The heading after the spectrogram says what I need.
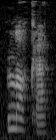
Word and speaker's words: mocha: that hang on right apparently this is how you say it mocka mocka okay mocka okay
